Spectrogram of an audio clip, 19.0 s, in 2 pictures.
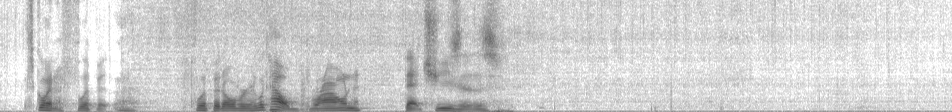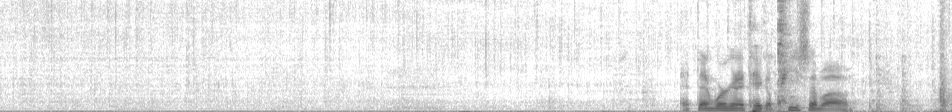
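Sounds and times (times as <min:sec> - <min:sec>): cheese sizzling in frying pan: 0:00.0 - 0:19.0.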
